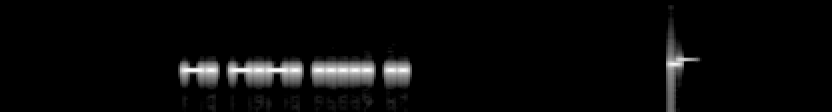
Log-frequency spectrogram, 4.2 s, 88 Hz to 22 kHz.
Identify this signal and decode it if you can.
Morse code, heard as a keyed tone, about 37 wpm, 700 Hz. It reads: NC5I
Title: USA Call Signs - 4 Characters - 6x Character Spacing - 40wpm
